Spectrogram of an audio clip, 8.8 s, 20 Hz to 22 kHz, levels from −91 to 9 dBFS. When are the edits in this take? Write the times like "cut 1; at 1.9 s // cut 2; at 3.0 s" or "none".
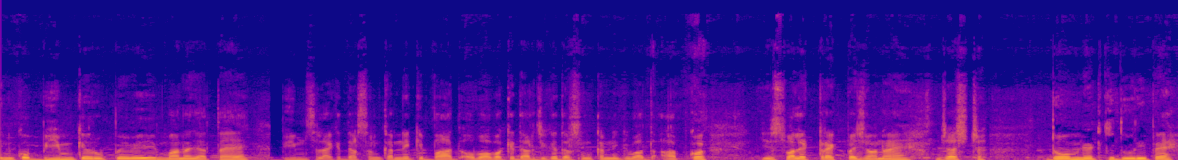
none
